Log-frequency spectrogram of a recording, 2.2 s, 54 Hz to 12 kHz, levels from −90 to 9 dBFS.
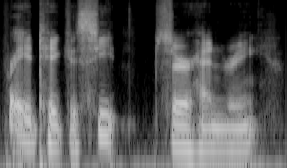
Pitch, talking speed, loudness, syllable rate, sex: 110 Hz, 165 wpm, -21 LUFS, 4.2 syllables/s, male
